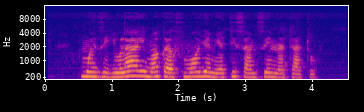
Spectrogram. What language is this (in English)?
Swahili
